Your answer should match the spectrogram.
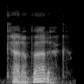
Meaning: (adjective) Downslope on a mountainside; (noun) Ellipsis of katabatic wind
- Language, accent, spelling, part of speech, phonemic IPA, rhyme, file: English, US, katabatic, adjective / noun, /kæt.əˈbæt.ɪk/, -ætɪk, En-us-katabatic.ogg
